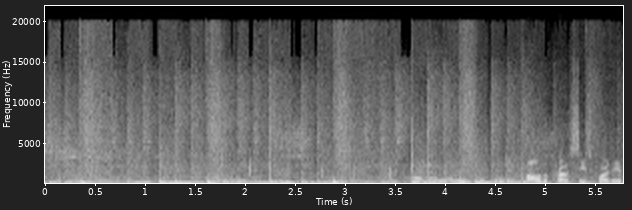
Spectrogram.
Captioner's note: upbeat music continues; onlookers clapping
